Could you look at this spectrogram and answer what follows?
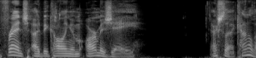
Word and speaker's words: Armiger: Is it Armagur or Armager? I say Armager because I assume this is from the French word armiger.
